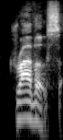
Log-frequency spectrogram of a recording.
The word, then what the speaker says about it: Dravos: Dravos, I was told by a local, that's how it's pronounced.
